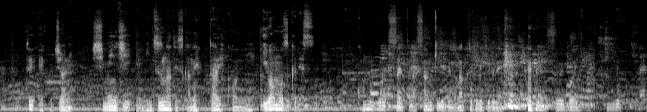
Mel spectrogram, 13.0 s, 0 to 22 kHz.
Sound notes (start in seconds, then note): 11.3 laughs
